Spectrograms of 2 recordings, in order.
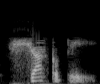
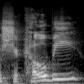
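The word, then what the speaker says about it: Shakopee: want to tell you it's called Shaka Shaka Shaka all right thank you love your show thank you I don't remember how I pronounced it um probably shakobe or shopi or I don't remember but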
